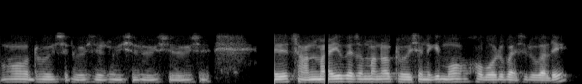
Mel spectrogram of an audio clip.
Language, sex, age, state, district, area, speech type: Assamese, male, 30-45, Assam, Sonitpur, rural, conversation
